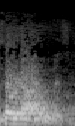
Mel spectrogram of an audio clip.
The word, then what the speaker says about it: Doiaru: I'm just thinking this, how do I pronounce his name? Doyaru. It's Doyaru. Doyaru.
